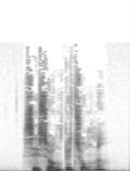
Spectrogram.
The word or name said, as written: sæsonbetonet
